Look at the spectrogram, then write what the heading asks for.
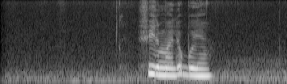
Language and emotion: Russian, neutral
